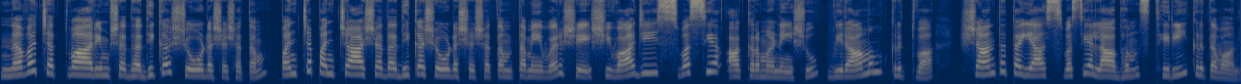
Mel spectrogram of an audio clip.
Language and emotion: Sanskrit, neutral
